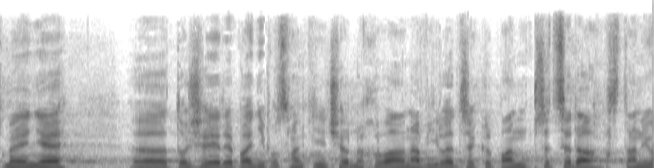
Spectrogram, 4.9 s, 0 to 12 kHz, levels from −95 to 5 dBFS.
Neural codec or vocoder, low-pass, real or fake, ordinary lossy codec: none; 10.8 kHz; real; AAC, 64 kbps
